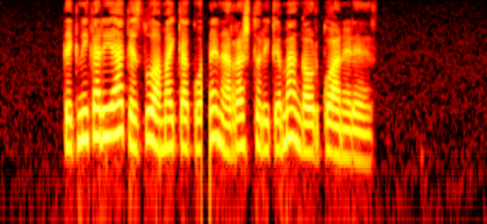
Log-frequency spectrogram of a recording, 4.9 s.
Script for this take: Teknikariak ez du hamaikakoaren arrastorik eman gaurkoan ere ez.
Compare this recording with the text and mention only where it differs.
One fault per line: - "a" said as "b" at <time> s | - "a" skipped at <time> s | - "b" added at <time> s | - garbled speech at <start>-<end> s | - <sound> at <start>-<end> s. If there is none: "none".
- dropout at 2.0-2.1 s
